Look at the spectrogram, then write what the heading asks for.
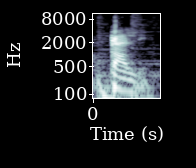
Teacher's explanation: Claro que al momento de pronunciarlo se escuchará como una sola L.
